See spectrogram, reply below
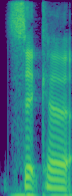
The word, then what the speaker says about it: Sitka: Now, you mentioned Sitka, Alaska. Am I pronouncing that correctly? You are. Yeah. Okay, good.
